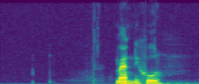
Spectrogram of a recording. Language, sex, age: Swedish, male, 38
